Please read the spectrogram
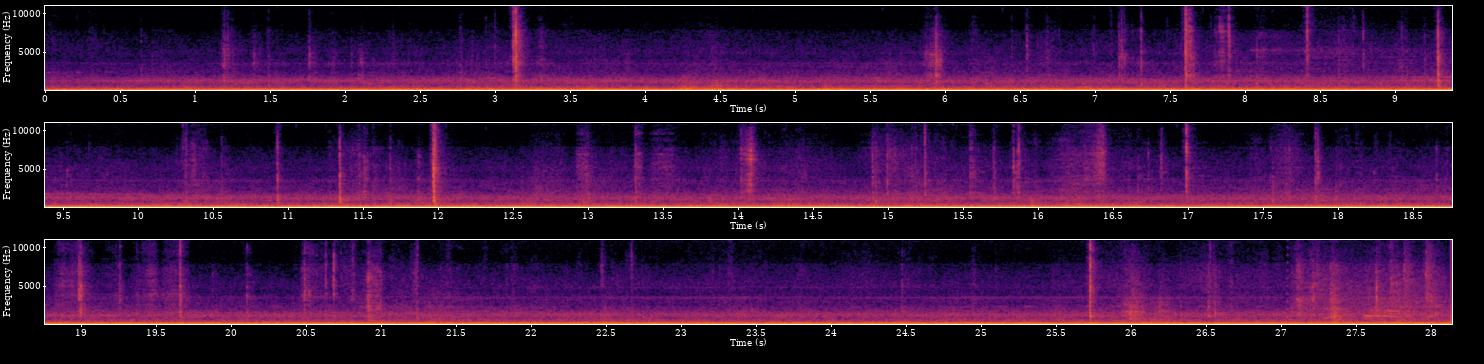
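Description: Steady low hum with many small, faint clicks and taps scattered through it, the kind made by small tools and parts during a laptop teardown.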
